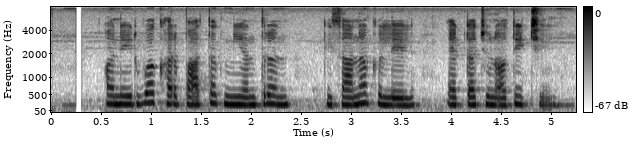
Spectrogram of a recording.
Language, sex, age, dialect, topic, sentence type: Maithili, female, 25-30, Southern/Standard, agriculture, statement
